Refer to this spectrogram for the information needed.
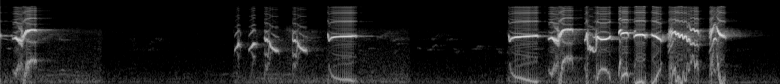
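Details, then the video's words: Oriental magpie-robin in 'isian kasan' song: a brief whistle, silence, three short chirpy notes, then a dense burst of rapid rasping notes and piercing slurred whistles repeated about three times a second. "BURUNG KACER GACOR ISIAN KASAN"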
